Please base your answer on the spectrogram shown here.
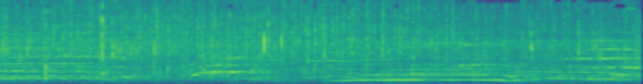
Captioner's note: applause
